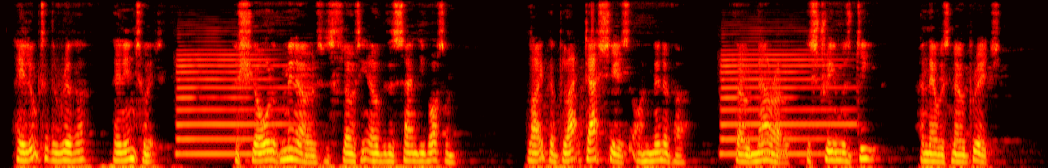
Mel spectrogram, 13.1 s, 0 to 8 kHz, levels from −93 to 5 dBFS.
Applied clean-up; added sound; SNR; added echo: classical method WPE with log-MMSE.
